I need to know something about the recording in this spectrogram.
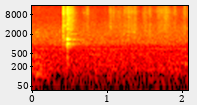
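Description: A single sharp metallic click about half a second in, with a brief ring, from small gear being handled at the bench; otherwise only a low background hiss.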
